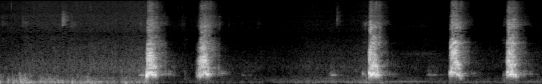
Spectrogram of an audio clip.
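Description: A dog barking: five short, loud single barks, two about a second apart starting two seconds in, then a pause, then three more at roughly one a second.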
